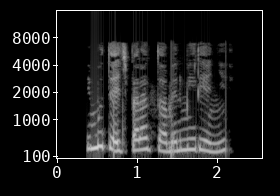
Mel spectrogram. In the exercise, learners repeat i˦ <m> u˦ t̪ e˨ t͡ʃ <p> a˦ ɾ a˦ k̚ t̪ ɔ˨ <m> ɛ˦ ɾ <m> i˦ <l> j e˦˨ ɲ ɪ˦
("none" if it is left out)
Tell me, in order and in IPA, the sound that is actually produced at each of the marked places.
m, p, m, m, ɾ

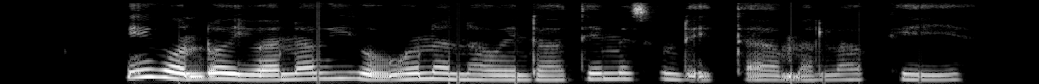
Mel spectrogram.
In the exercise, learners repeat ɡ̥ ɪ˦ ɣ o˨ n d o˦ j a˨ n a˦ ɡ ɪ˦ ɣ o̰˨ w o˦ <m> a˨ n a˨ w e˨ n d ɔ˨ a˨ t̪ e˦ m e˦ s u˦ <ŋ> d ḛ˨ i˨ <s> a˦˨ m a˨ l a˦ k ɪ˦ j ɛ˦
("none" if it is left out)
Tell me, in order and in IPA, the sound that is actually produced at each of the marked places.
n, n, t

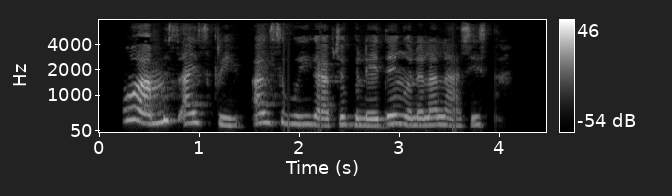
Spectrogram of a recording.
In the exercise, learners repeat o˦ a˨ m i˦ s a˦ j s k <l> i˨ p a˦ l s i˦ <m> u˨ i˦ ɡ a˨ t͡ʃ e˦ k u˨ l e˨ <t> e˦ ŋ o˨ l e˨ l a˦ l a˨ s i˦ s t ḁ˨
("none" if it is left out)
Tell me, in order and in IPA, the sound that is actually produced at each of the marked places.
ɾ, b, t

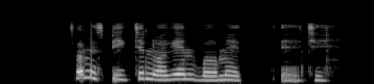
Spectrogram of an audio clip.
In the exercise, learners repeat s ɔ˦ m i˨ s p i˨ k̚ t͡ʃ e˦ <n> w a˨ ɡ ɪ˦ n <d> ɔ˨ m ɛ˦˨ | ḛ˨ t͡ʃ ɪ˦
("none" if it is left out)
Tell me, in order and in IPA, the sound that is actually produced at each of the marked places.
n, b

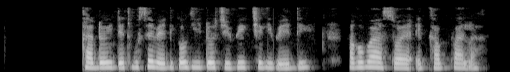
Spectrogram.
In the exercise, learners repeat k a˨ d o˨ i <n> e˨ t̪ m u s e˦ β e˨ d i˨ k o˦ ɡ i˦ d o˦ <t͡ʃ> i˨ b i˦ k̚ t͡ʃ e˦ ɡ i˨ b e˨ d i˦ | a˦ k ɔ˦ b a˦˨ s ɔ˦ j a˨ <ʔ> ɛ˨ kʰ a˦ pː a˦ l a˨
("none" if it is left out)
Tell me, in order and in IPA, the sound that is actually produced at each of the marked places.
d, t͡ʃ, ʔ

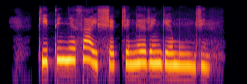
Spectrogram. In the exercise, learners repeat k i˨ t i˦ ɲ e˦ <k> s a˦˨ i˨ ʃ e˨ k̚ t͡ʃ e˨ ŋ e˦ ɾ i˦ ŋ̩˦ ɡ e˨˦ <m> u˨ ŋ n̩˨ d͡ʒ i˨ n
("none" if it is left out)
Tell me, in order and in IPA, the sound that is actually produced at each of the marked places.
none, m

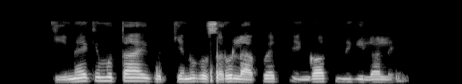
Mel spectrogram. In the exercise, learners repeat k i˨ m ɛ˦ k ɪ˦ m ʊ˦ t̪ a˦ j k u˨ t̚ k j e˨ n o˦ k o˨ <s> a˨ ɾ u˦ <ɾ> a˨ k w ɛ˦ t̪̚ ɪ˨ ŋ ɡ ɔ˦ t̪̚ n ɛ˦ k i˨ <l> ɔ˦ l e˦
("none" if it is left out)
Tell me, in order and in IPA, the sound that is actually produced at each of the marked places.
s, l, l

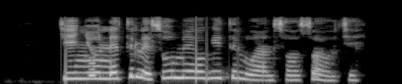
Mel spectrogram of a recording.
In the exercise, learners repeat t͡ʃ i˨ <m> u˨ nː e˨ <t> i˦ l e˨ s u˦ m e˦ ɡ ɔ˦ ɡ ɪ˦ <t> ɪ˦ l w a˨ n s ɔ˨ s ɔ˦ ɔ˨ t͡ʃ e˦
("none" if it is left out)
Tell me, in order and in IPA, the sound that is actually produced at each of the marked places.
ɲ, t, t

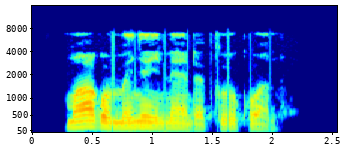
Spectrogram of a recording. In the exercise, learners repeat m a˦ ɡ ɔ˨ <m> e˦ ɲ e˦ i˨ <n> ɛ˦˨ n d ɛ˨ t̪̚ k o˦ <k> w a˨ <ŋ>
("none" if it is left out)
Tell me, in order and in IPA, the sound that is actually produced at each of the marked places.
m, n, k, n

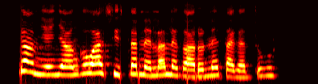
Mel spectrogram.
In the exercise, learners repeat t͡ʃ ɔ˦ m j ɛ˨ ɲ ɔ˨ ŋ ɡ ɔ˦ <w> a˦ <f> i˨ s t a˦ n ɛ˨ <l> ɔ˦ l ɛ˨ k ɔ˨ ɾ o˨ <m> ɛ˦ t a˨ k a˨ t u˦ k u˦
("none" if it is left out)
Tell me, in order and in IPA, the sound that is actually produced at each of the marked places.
w, s, l, n

